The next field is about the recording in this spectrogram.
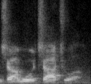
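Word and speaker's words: Tchamwa Tchatchoua: The concern for Baylor now is they have another injury with the starter who lost, and I cannot pronounce his name. Jonathan Chamu-Achachua.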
